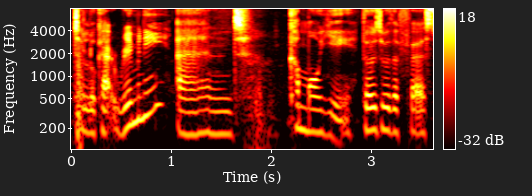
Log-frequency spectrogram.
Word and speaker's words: Camogli: Our choices were Genoa, Sori, Camogli, which I was pronouncing the entire time Camogli, but it's Camogli.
